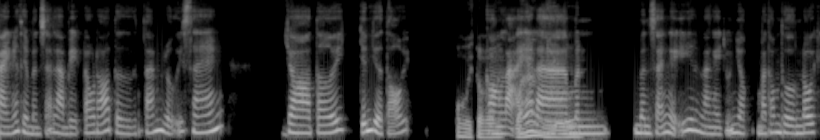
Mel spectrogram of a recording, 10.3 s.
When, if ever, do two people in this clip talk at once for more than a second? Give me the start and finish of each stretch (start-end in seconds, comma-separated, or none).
6.1-7.3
